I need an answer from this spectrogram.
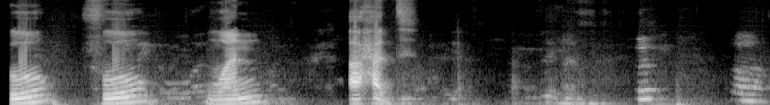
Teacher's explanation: बिल्कुल तनवीन को क्लियर करके। उसमें जरा भी गुनना और आवाज को रोकना, गुनगुनाना कुछ नहीं होगा उधर। इज़हार करना। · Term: इज़हार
